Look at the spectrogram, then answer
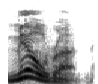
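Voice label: "millrun", British English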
